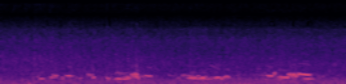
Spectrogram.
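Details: Two Australian magpie chicks in a vegetable patch give soft, warbling and gurgling notes in short bursts, with a few brighter whistled phrases over a steady background hiss.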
